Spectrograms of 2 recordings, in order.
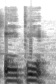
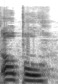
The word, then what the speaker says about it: opo: The best mom anak It's Opo not ople I corrected him minsan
